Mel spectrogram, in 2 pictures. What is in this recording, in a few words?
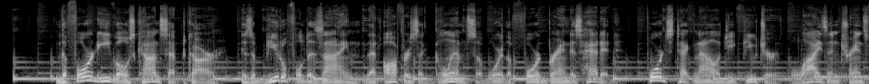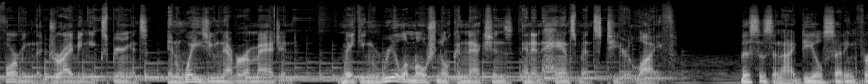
Narration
